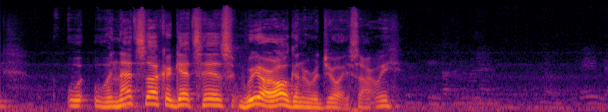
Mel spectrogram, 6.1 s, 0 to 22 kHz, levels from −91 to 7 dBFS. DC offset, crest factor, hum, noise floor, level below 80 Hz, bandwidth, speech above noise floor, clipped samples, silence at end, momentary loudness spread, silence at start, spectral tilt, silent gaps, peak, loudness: under 0.1%; 18 dB; none; -50 dBFS; -52 dBFS; 18.5 kHz; 29 dB; under 0.1%; 1.7 s; 16 LU; 0 s; -6 dB/octave; none; -6 dBFS; -22 LUFS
